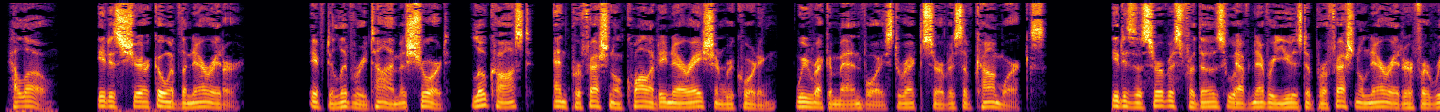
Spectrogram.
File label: speech eng m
